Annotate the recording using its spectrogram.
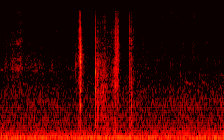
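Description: Quiet room tone with four faint, light clicks spread over about a second, starting about one and a half seconds in.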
